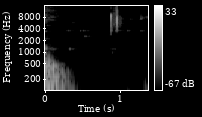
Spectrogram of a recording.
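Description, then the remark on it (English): A dull thump on a tabletop fades out, then a quick cluster of small, sharp clicks follows as dice are rolled during a tabletop role-playing game, tumbling briefly and settling. It is fairly quiet, with no talking. “I rolled the wrong size dice.”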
